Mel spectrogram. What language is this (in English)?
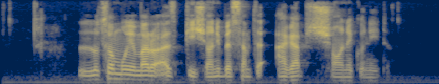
Persian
